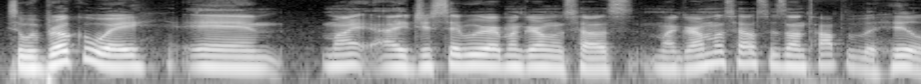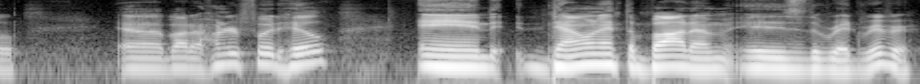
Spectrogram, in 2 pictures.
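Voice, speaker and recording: A man co-hosting a casual chat, who cuts in with quick questions and tells his own story in an easygoing way. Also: a little high, fairly even intonation, clean tone, no echo. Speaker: podcast co-host.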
